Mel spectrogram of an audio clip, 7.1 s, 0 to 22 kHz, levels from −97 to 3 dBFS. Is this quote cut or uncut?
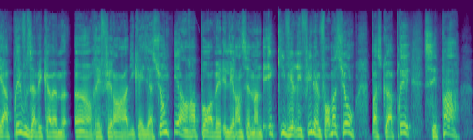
cut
